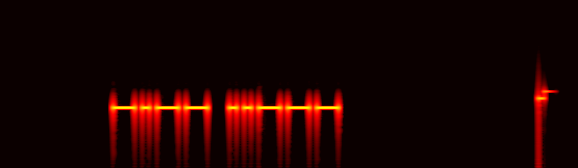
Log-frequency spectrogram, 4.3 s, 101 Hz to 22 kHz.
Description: Morse code, heard as a keyed tone, about 22 wpm, 700 Hz. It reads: Y2
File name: practice / 22wpm / Two Letter-Number Combinations - 22wpm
